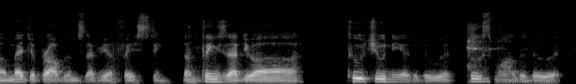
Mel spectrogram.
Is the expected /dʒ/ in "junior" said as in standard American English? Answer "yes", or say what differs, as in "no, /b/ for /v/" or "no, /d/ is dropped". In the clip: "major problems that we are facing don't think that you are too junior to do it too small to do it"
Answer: no, /tʃ/ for /dʒ/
